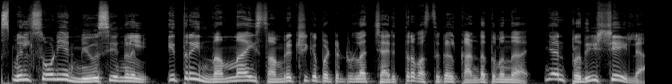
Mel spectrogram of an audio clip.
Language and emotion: Malayalam, surprised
